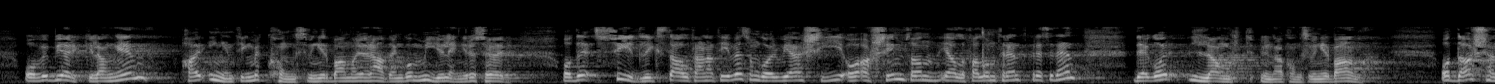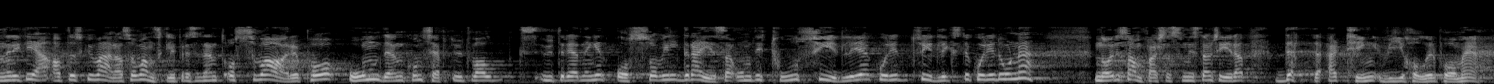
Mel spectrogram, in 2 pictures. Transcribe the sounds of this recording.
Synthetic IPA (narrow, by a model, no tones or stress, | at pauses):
oːʋəɾbjœɾkəlɑŋːən | hɑɾɪŋːənt̪ʰɪŋːmɛkʰɔŋsʋɪŋːəɾbɑːnɔjøːɾɑd̪ɛnɡoːɾmyːəlɛŋːəɾəsøːɾ | ɔd̪ɛsyːd̪lɪkst̪əɑlt̪ʰæɳɑt̪ʰiːʋəsɔmɡoːɾʋiːɑʂiːɔʔɑʂɪmsɔnɪɑlːəfɑlːɔmt̪ʰɾɛnt̪pʰɾɛsɪd̪ɛnt̪d̪ɛɡoːɾlɑŋt̪ʉnːɑkʰɔŋsʋɪŋːəɾbɑːn | ʔɔd̪ɑʂœnːəɾɪkːəjæɪʔɑt̪̚d̪ɛskʉəʋæːɾɑsɔʋɑnskəlɪpʰɾɛsɪd̪ɛnt̪ʰɔsʋɑːɾəpʰɔɔmd̪ɛnkʰʊnsɛpt̪ʉːt̪ʰʋɑl | sʉːt̪ɾeːd̪nɪŋənɔsːɔʋɪld̪ɾæɪəsæɪʔɔmd̪ɪt̪ʰuːsyːd̪əlɪəɾsyːd̪əlɪkst̪əkʰʊɾɪd̪uːəɳə | nɔɾsɑmfæʂəsmnɪst̪əɾəɳ̩siːəɾɑt̪ | d̪ɛt̪ːəʔæʈʰɪŋːʋɪhɔlːəɾpʰɔmɛ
